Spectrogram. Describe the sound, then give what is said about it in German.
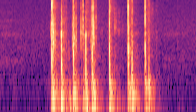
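A quick burst of about eight loud hand taps or knocks on a hard surface, rattling out in a rapid uneven rhythm like an improvised drumroll for just over a second. “Nämlich, jetzt musst du noch lauteres Trommelwirbel.”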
